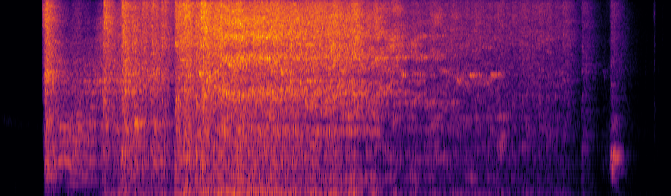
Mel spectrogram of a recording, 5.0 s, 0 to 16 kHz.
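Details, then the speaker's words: 1976 Mercury Monarch 347 V8 with rebuilt AOD transmission, after new distributor, wires and coil: catches after a short crank, barks up and revs smoothly for a couple of seconds before shutdown; fires cleanly, sounds healthy. "sounds like it'll run okay so now I need to investigate why the trans isn't working"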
